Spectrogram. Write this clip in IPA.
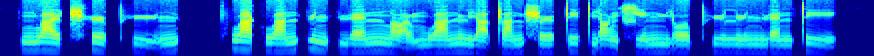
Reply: n̪ w a˥˧ ɪ̯ ʈ͡ʂʰ ɻ̩˥˩ pʰ y̰˨˩˦ n | kʰ w ä˥˩ k w a˧˥ n p y˥˩ n p ɥ ɛ˧˥ n n̪ ɑ̰˨˩ ʊ̯ m w a˧˥ n l j ä̰˨˩ t̪ a˧˥ n ʂ ɻ̩˧˥ t̪ i˥ t̪ j ɑ˥˩ ŋ ɕ i˧˥ n m j o˥ ʊ̯ pʰ y˥ l y˥ n ɥ ɛ˥ n t̪ i˥˩

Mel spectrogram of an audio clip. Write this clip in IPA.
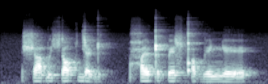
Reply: ʃ a ɓ ɯ ç ɾ ɔ q ɟ e ɖ | ħ ɛ ʈ ɯ k͡p e ɬ qʼ o b e ɲ e

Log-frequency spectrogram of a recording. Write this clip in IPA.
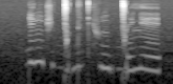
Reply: ɠ e ŋ ʃ i̤ ɡ͡ǀ ə̤ d ɪ tʲ f ɪ ŋ i̤ ɡ͡ǀ e lʲ e

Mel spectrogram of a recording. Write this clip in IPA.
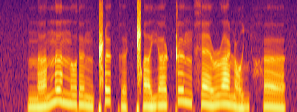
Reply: n ɐ˩˧ n ə˥˧ n ʊ˧ ɾ ø˧˩ ŋ ǁ ø˥ k ø˩˧ ǁ ɐ˧ j œ˧ ʈ ø˥˧ ŋ x ɛ˥˧ ɹ ɐ˥˧ ɳ ɔ˩˧ ʎ h œ˧˩

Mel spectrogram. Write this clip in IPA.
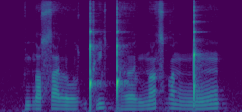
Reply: nʲ ɔ sˤ i l o l ǃʼ i lʲ ɡ͡ǃ ɜː l n ĩ sˤ ɡ ɔ n ŋ͡ǃ õ

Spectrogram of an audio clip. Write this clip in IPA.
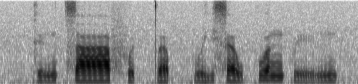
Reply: k ɪ˨˥ ŋ t͡s aː˨˧ f ɵ˨ t̚ t̪ ɐ˨˥ p̚ kʷ e˨˥ j s ɐ˨˧ w kʷ ɐ˥ ŋ p ɪ˨˥ ŋ

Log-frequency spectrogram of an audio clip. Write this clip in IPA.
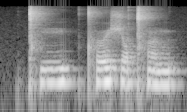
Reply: ǀʰ i | tʰ ə e̯ ʃ ʌ ǀʰ ə̃ n

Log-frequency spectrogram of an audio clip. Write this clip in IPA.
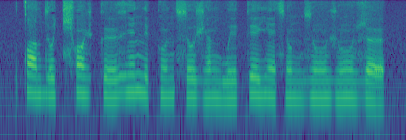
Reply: tˤ ũ d ʊ t͡ɕʰ ɔ̃ ʒ k ø ɣ ẽ n ɪ k ũ n s ʊ ʒ ɐ̃ ŋ w ɪ k e j ẽ s ɾ ũ ŋ z ũ ʒ ũ ɮ œ

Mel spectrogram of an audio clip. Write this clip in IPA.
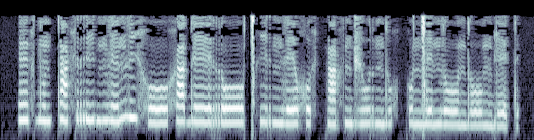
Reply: ẽ x d ũ d t ã x r i d n z ɪ n z i x oː x a d eː r oː ǀʰ i r n z eː χʷ e x k ã x n d͡ʒ u r n d u x k ʊ ŋ͡ǀ e n z oː n d oː ŋ ɡ e t

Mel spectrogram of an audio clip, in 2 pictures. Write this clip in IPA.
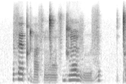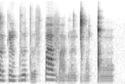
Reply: z ɛ˥ t ɖʱ a˩ s ŋ͡ǀ ɔ̃˩ s d͡ʑ õ˥ v ɯ˩ z | ǀ ə˥ kʲ ə̃˥ b d ɯ˥ t ɯ˩ s p a˥ v a˩ ɡ ə̃˩ ɡ͡ǀ ɔ̃˩ ŋ͡ǃ ɔ̃˩

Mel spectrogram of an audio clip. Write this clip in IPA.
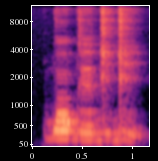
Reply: b ɔ˦ b ɪː˧ ɡ i˧ ɡ i˦˨

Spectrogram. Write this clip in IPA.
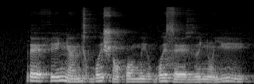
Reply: ɾ eː˦˨ h iː˦ ɲ ɛ̃˨˦ ɡ i˨ ɡʷ iː˦ ʃ ɔ̃˨ p oː˧ m iː˨ ɡʷ iː˦ z eː˨ ɣ ɨ˨ ɲ ũ˨ j iː˦˨

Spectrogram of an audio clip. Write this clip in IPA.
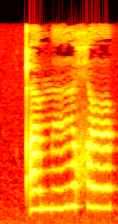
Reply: qʼ ə˞ m ʉː χ ə˞

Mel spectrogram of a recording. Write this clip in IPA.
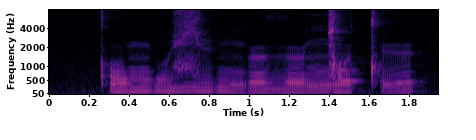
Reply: kʼ ʊ˦ m u˦ ʑ i˦ ŋ ø˨ ð ø˨ ŋ͡ǀ ʊ˦ tʼ ɪ˨˦

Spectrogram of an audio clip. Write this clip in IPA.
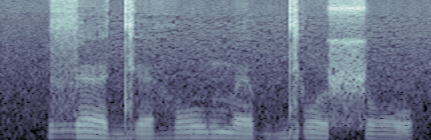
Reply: z ɛ˦˨ dʲ ɛ˨ ɦ o˦ u̯ m ɛ˨ b dʲ o˦˨ ʂ o˨

